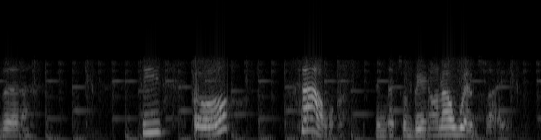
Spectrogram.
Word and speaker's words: Pisco Sour: It's called the Pisco Sour. Did I pronounce that right, Redwine?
